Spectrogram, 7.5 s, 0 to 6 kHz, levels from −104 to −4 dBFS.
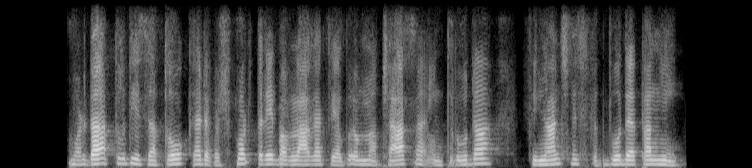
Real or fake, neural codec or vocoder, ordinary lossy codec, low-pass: fake; codec, 16 kHz in and 24 kHz out, 0.6 kbps, FireRedTTS-2 codec; Opus, 16 kbps; 5.4 kHz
